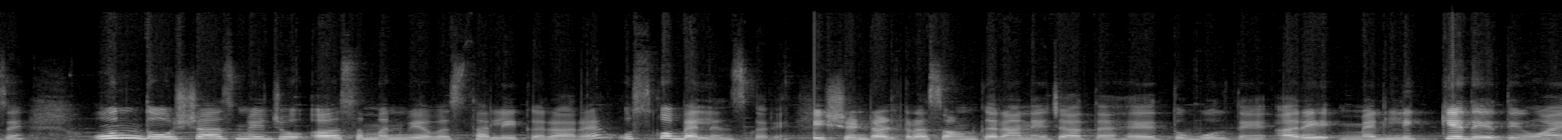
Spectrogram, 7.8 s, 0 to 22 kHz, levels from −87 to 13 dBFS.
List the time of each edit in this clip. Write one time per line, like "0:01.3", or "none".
0:04.1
